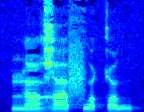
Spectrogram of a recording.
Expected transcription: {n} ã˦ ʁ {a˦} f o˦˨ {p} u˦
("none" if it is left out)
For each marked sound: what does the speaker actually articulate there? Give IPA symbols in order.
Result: n, a˦, q

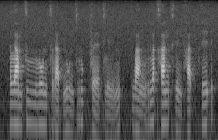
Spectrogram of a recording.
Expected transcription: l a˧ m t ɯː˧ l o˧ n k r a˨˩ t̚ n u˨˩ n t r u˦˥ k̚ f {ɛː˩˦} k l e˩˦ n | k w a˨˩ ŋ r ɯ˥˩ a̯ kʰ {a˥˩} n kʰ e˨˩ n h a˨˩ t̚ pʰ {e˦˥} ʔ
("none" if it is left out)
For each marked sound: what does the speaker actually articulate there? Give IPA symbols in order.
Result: ɛː˩˦, a˥˩, e˦˥

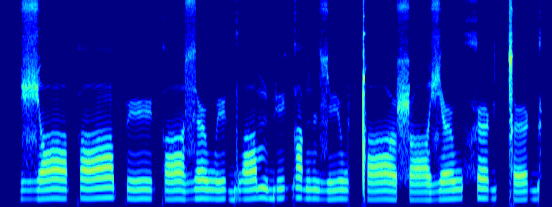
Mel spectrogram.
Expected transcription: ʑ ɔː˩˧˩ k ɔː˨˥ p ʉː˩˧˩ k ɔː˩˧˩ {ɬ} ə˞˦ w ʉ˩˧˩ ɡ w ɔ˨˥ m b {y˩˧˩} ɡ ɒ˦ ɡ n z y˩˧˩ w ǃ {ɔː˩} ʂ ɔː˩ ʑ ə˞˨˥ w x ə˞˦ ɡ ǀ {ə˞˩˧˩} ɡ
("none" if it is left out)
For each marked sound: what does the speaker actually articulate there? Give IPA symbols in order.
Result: z, y˨˥, ɔː˩˧˩, ə˞˨˥

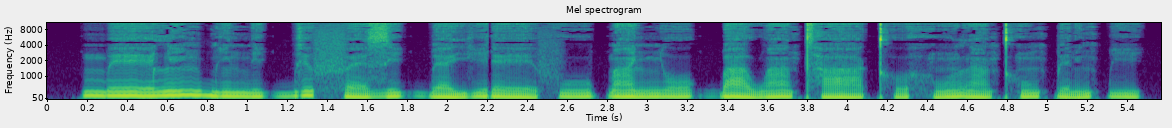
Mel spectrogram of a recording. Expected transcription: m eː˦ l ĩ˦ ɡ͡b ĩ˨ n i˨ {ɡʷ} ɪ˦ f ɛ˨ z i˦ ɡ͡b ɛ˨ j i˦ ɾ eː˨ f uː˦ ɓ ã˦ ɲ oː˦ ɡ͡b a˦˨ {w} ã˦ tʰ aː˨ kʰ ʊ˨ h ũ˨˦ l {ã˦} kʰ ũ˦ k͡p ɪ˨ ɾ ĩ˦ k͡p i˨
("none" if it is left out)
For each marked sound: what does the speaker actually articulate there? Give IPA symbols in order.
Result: ɡ͡b, w, ã˨

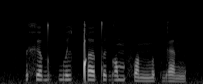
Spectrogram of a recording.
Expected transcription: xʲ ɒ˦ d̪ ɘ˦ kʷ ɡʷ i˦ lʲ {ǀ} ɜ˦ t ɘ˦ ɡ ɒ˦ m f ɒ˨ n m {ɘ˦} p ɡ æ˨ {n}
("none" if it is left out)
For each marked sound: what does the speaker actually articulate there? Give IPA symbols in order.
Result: ǃ, ɘ˨, n

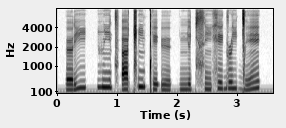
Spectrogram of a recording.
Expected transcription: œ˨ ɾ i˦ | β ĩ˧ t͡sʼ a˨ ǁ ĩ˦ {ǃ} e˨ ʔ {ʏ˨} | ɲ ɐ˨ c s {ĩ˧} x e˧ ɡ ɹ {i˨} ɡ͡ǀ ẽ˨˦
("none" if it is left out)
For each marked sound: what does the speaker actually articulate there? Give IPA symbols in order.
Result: ǃ, ʏ˨, ĩ˨, i˧

